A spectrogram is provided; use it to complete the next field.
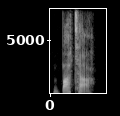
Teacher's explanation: when a t sound is in the middle of a word sometimes it might sound more like a soft D sound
